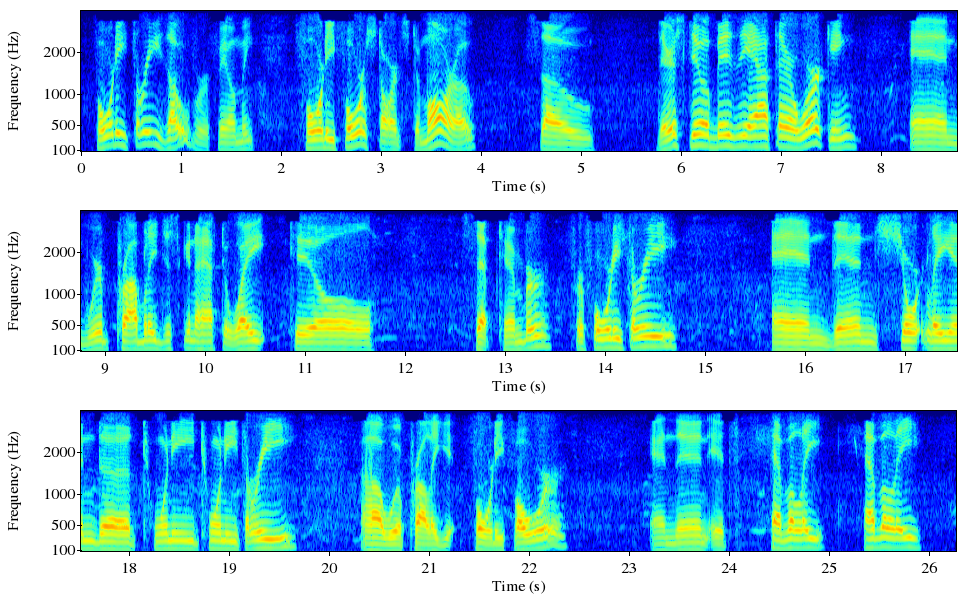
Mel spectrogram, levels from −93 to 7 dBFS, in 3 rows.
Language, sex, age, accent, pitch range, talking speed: English, male, 50-69, American, 105-130 Hz, 100 wpm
